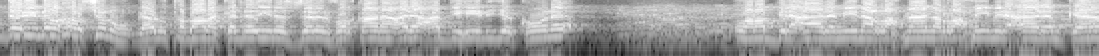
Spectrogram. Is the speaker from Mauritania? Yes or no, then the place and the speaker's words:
yes; Mauritania; هاي قال العبارة يلا احنا موريتاني نتقيدوا بها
